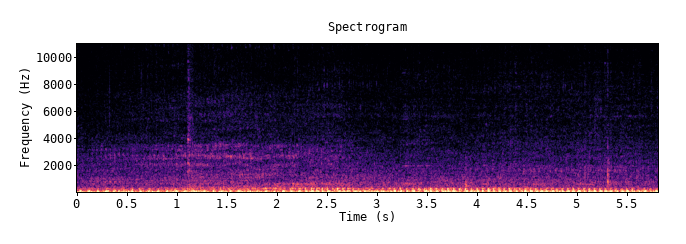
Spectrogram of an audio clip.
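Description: Small engines of golf carts and side-by-side utility vehicles running steadily together as a line of them drives off, a low, even engine rumble.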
